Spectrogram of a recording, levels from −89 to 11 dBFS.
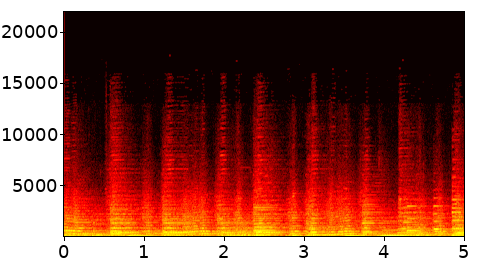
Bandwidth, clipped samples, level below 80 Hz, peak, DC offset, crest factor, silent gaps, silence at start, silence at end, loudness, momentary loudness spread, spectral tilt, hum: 11 kHz; under 0.1%; -28 dBFS; -2 dBFS; under 0.1%; 14 dB; none; 0 s; 0 s; -18 LUFS; 4 LU; -7.5 dB/octave; none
